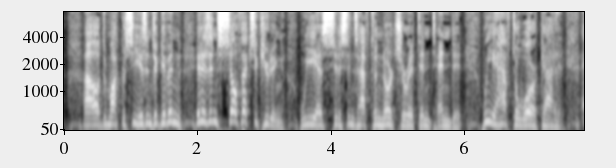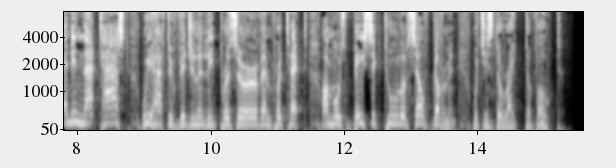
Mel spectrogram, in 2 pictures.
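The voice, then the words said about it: Soulful imitation of a politician's oratory. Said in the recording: “Did that sound very soulful? Do I sound like Barack Obama as a civil rights leader from a former era? That was what I was going for.”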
